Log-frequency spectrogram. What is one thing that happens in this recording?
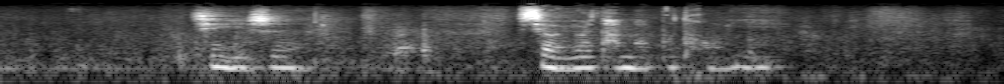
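A woman speaks calmly up close.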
